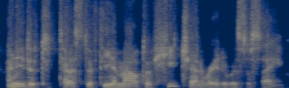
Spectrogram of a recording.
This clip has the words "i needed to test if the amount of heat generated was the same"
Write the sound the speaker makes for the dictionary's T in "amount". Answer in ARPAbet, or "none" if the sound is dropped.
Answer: T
